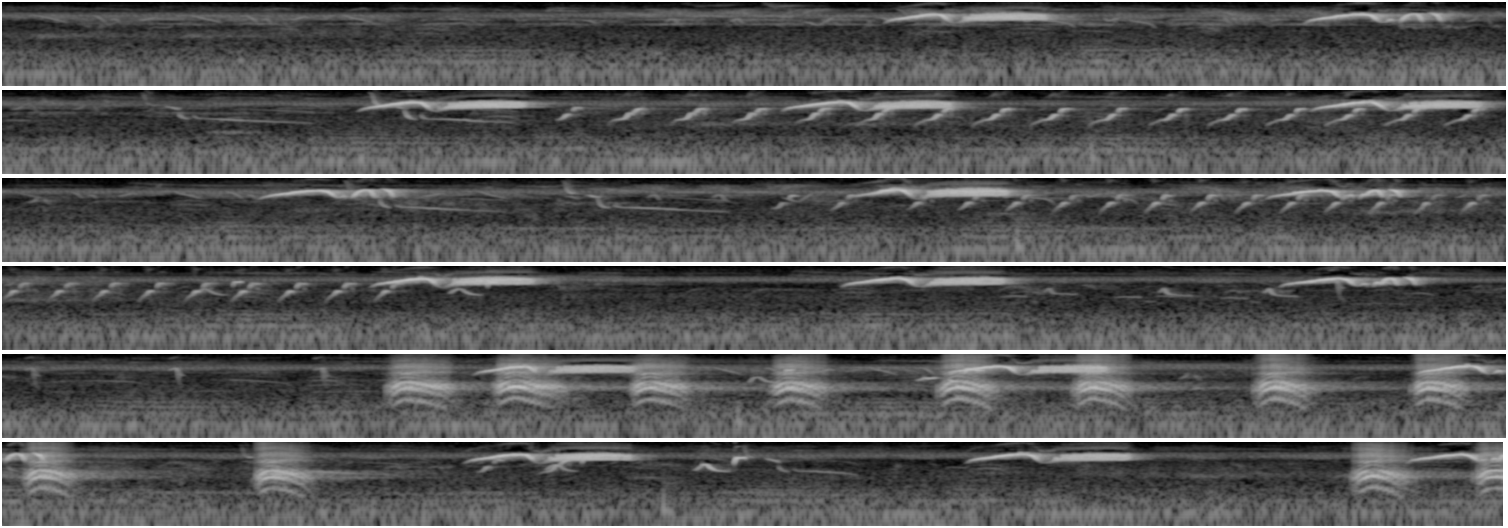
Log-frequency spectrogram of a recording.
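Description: Songbirds calling: one bird repeats short rising whistled notes, with a quick trill twice, over a steady high hiss. About two-thirds of the way through, a rapid series of harsh calls joins in.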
